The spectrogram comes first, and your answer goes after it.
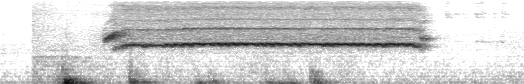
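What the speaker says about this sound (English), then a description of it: "That's a little subdued whistle." A single steady, shrill whistle blast holds for over a second and a half, preceded and accompanied by a few soft low thumps.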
